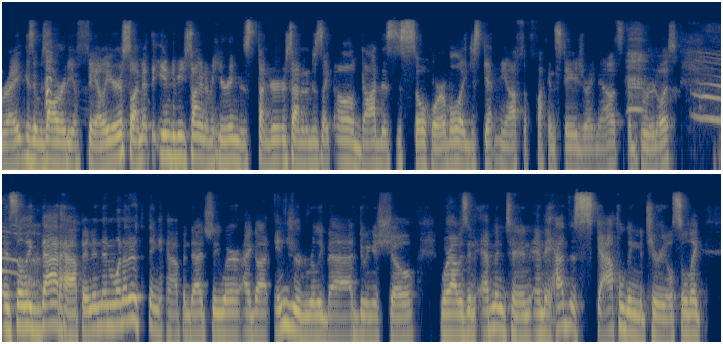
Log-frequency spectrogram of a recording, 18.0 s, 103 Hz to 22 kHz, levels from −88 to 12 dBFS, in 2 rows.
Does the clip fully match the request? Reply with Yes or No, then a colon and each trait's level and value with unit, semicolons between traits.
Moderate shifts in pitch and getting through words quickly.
Yes: average, 3.3 semitones; fast, 260 wpm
